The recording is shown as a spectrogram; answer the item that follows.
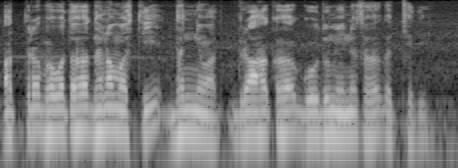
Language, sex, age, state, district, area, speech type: Sanskrit, male, 18-30, Maharashtra, Beed, urban, spontaneous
